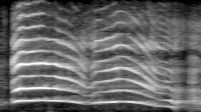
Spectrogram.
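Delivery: very high drawn-out "ah"; imitated high squeal. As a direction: squeal it out in mock delight. Imitates joker's joyful noise.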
